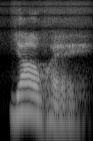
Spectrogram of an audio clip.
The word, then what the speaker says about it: Yahweh: biblical scholars note how the pronunciation of the divine name yahweh incorporates the breath as we inhale with the first syllable and exhale with the second is it any wonder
